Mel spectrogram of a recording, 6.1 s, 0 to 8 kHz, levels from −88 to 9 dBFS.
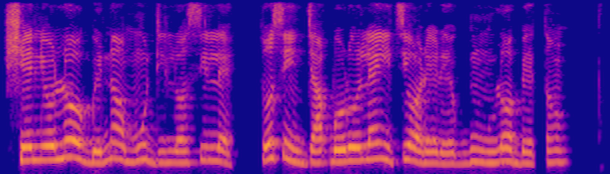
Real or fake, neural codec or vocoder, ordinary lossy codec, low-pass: real; none; none; none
